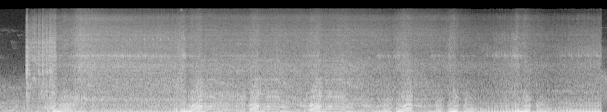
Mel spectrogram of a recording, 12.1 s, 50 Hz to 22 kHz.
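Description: A Porsche 911 Carrera 4 GTS engine and exhaust revving hard, several loud rising and falling blips in a row over a steady idle rumble, close by and without talk.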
